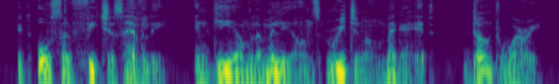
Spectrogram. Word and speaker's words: Guillaume Lamillion: Guillaume Lamillion. There we go. There we go, especially with me not talking. If it doesn't rhyme, you're not pronouncing it right.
